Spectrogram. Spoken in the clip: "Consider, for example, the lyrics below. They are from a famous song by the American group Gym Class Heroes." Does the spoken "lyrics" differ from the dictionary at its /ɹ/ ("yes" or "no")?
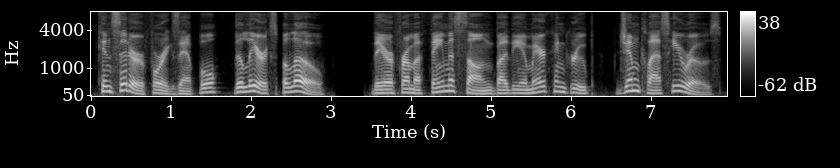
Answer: no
